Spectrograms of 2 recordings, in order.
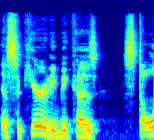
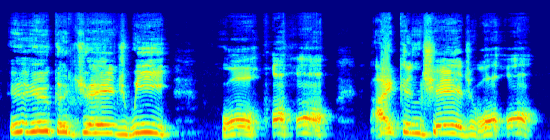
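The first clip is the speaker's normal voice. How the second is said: put-on, badly done French accent, higher pitch; 5 semitones higher, 3 dB louder than usual. Joining the joke, imitating Stallone doing a French accent. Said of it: "Stallone doing a French accent".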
